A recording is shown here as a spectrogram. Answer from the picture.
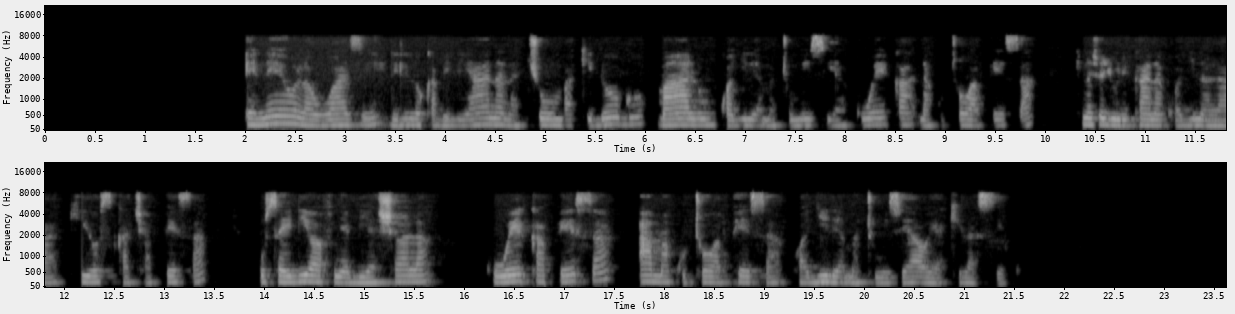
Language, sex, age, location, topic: Swahili, female, 25-35, Dar es Salaam, finance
